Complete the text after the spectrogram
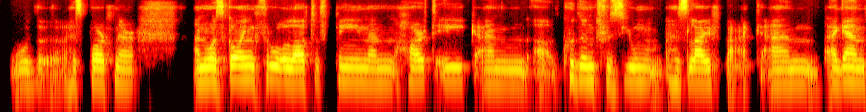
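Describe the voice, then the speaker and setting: Woman life coach, mellow lowish voice, halting testimonial. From Egypt. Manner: hesitant, searching for words. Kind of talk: personal testimonial.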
